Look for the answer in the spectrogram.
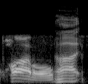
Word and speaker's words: Poeltl: It's Poeltl or Poeltl. – Poeltl. – Poeltl. – Yeah, there's no R, but somehow there's an R in the pronunciation, Chuck.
